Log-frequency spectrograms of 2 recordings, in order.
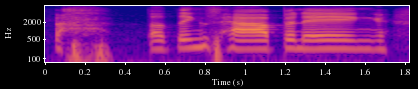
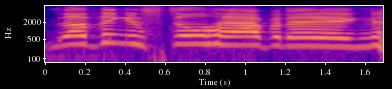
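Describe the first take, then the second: First: Mildly bored grumble on first viewing; understated, resigned sigh of boredom; weary complaint. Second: Higher-pitched exasperated whine; exasperated complaint. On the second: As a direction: wail that the boredom goes on. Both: Retold or imitated. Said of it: "just 'cause I'm like".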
